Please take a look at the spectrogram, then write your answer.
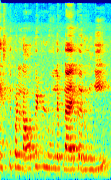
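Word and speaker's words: L'Hôpital: इस फंक्शन के ऊपर लॉपिटल रूल अप्लाई कर सकते हैं, एल, ठीक है, इसके स्पेलिंग तो हैं हॉस्पिटल के, लेकिन इसका ये रूल का है एल लॉपिटल रूल।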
